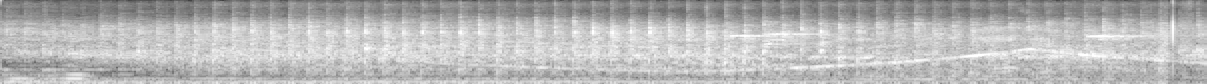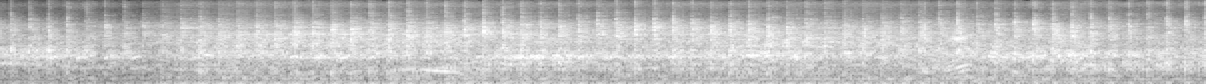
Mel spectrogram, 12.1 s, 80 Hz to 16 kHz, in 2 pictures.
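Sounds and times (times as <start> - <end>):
engine running with fast pulse: 0.0 - 12.0
thin gliding whistling tone: 3.0 - 6.5.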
